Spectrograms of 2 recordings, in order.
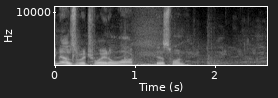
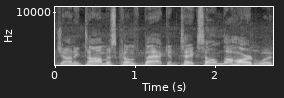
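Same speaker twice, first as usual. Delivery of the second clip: normal talking voice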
